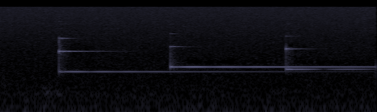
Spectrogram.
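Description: Three struck chime tones about a second and a half apart, each ringing on and overlapping the next: first a low note, then a higher one, then one in between.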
